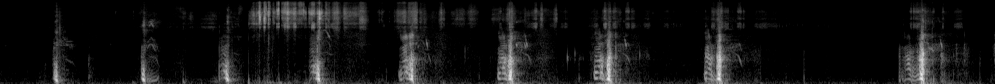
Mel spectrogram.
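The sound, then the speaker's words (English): Someone sneezes over and over, around nine sharp, explosive bursts spaced about a second apart, fairly loud, with no talking between them, set off by some dust. “No, I don't know why I sneeze on this thing. some dust going on.”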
